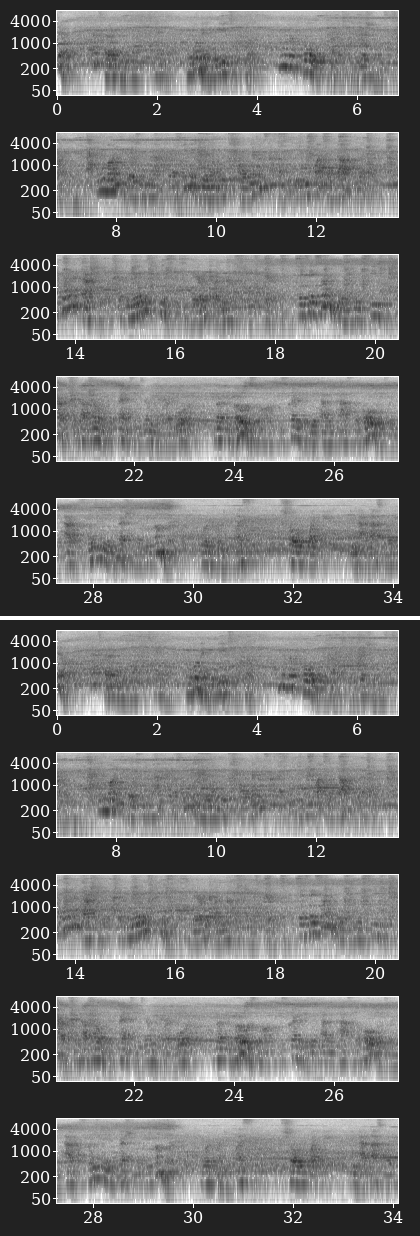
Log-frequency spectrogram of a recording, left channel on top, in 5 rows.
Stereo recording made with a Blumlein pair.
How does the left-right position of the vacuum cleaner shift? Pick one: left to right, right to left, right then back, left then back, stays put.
right to left.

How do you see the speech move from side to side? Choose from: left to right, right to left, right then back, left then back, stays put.
right to left.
